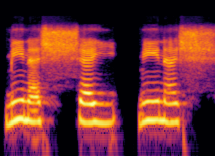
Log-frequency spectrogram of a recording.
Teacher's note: اور شین جو ہے اس پر اسپریئنگ ساؤنڈ آئے گا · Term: تفشی کی صفت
